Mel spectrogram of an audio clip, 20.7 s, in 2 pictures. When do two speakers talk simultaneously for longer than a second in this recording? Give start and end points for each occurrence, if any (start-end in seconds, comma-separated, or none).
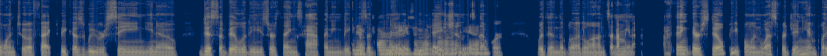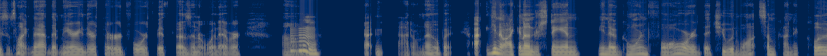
4.4-6.1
